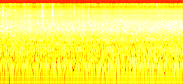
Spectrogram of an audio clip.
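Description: Steady engine drone and road noise of a car driving, heard from inside the cabin.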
